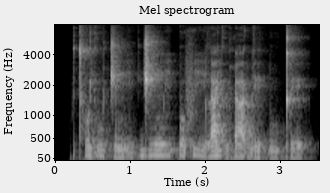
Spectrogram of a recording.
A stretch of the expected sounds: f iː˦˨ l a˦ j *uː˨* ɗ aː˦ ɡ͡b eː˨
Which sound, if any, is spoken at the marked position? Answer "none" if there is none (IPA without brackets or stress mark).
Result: uː˨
